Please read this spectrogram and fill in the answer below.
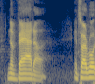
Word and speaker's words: Nevada: And Nevadans got mad because they say it's officially pronounced Nevada. And so I wrote, no, it's Nevada. It's a Spanish word.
